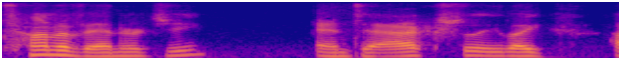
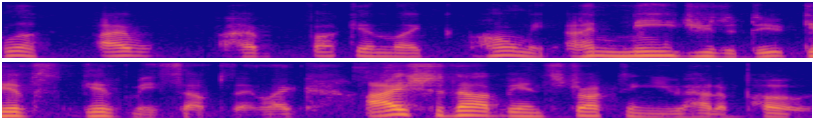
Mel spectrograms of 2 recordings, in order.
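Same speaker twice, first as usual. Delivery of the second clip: put-on whisper, quieter; 5 dB quieter than usual. Retelling urging someone to give a pose: imitating own whisper. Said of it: "whisper to him".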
